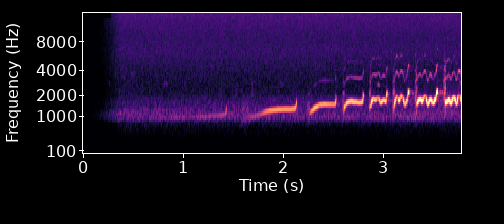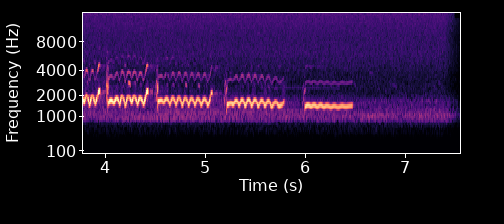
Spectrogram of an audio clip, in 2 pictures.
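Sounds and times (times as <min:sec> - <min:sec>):
Eurasian curlew calling: 0:00.9 - 0:06.6.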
